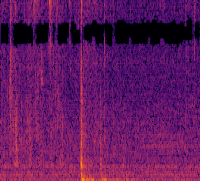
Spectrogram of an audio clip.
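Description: Water draining and dripping from cooked noodles in a plastic colander, with one sharp knock a little under a second in.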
